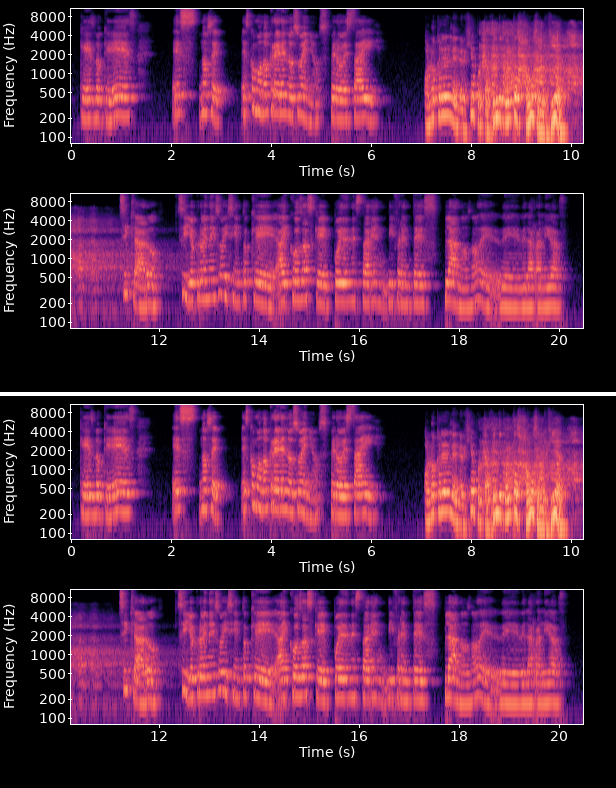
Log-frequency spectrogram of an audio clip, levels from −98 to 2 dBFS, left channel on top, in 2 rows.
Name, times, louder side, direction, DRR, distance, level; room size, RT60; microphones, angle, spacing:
voice 1, 0.2-1.4 2.0-3.0 3.4-6.1 11.2-12.0 12.4-20.0, right 1 dB, 55° right, -2 dB, 2.7 m, -29 dB
voice 2, 7.1-9.8, equal, 30° right, 0 dB, 1.5 m, -21 dB
Laughter, 8.1-12.0, left 3 dB, 75° left, 1.3 m, -33 dB
6.7 x 5.6 x 3.0 m, 0.43 s
head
